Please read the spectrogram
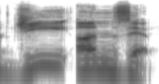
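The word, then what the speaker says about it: gunzip: anyhow let's unzip it so g unzip or you'll hear me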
